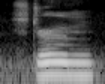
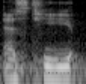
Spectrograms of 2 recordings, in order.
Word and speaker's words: Strom: President pro tempore is Strom Thurmond, who is a Republican. Remember, it's spelled S-T-R-O-M, not S-T-O-R-M. It's not Storm, okay?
